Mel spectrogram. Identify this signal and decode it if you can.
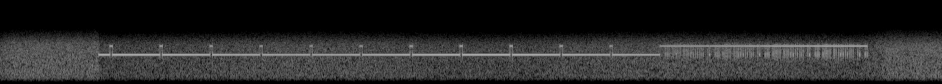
Weather fax (radiofax), 120 lines a minute, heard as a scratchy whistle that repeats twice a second, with radio static.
